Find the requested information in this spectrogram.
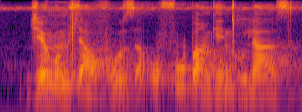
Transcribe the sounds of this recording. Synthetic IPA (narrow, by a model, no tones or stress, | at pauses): nd͡ʒʱɛŋom̩ɮavuza̰ʔufuɓaŋʱeŋ͡ǀʱulaːzi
